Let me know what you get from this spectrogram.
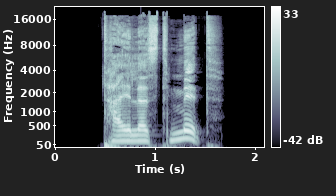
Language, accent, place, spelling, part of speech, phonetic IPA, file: German, Germany, Berlin, teilest mit, verb, [ˌtaɪ̯ləst ˈmɪt], De-teilest mit.ogg
- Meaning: second-person singular subjunctive I of mitteilen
